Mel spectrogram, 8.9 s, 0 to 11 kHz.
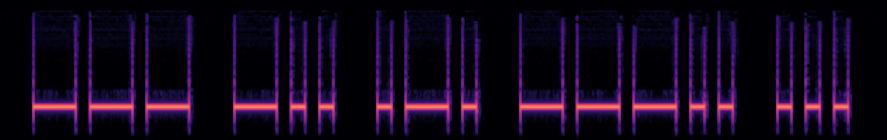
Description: Morse code, heard as a keyed tone, about 8 wpm, 800 Hz. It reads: ODR8S
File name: LEZIONI / 9 28 8wpm 3512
